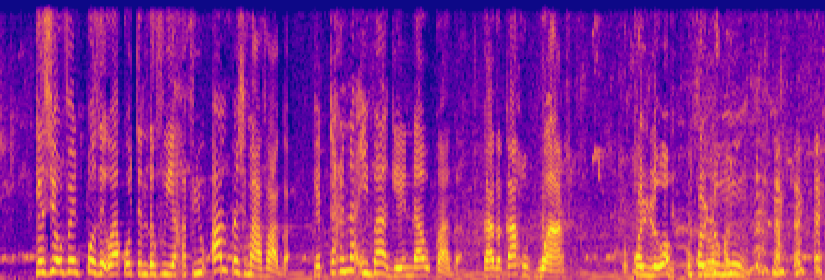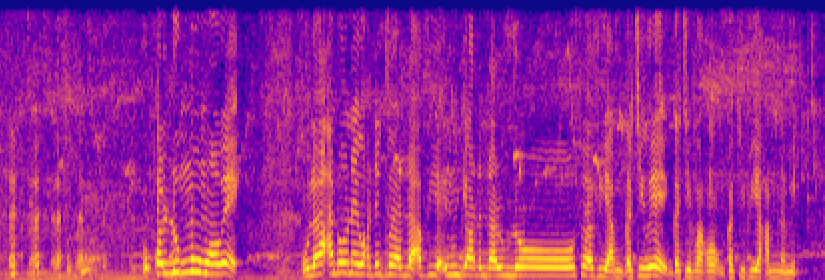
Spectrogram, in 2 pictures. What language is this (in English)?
Serer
